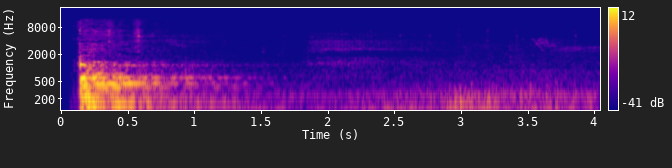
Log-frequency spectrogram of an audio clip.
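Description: A man snores loudly nearby.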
